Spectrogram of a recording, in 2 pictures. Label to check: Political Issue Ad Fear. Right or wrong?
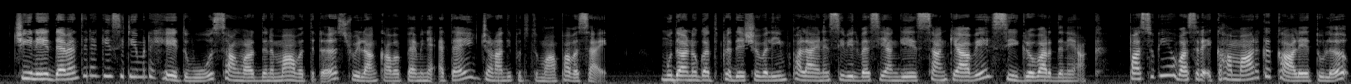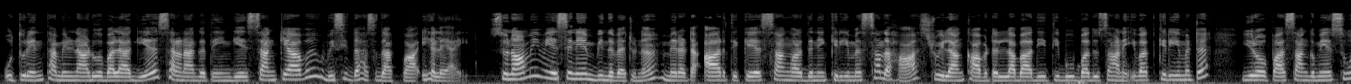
Wrong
